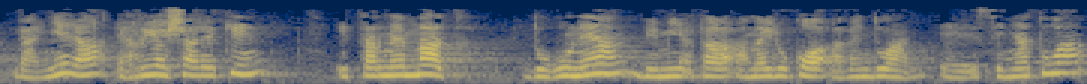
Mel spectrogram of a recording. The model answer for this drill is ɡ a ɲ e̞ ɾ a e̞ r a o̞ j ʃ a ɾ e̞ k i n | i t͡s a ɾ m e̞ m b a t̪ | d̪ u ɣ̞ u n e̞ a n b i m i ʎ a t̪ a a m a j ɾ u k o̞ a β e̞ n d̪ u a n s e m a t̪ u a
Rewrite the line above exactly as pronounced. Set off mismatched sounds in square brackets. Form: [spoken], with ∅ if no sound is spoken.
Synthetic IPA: ɡ a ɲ e̞ ɾ a e̞ r [i] o̞ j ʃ a ɾ e̞ k i n | i t͡s a ɾ m e̞ m b a t̪ | d̪ u ɣ̞ u n e̞ a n b i m i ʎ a t̪ a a m a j ɾ u k o̞ a β e̞ n d̪ u a n s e [ɲ] a t̪ u a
